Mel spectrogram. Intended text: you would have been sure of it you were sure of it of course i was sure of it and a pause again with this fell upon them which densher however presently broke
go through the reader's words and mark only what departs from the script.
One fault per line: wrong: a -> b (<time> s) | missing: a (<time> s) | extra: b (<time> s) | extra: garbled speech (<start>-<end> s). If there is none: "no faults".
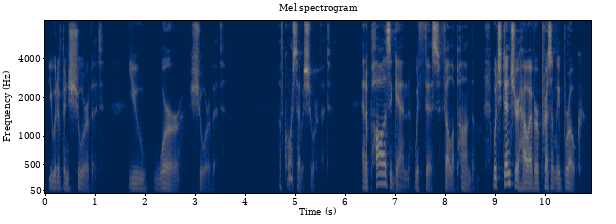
no faults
